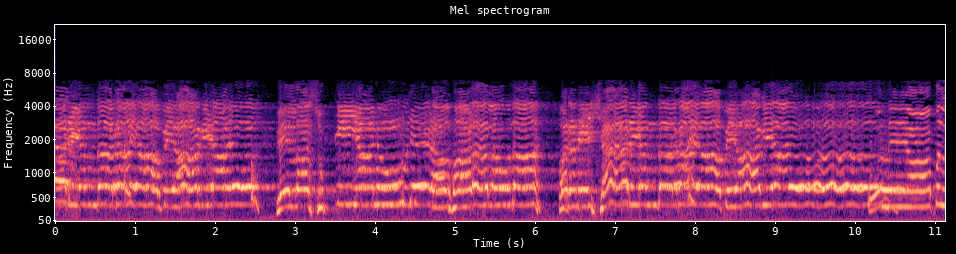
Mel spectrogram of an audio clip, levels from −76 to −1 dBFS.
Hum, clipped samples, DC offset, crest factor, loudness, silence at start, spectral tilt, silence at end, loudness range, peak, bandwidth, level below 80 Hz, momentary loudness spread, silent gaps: none; under 0.1%; 2%; 10 dB; -12 LUFS; 0 s; -3.5 dB/octave; 0 s; 2 LU; -2 dBFS; 7 kHz; -44 dBFS; 4 LU; none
